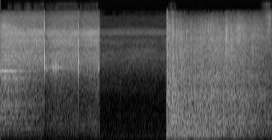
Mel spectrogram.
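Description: A butane gas can explodes in a safety test, sharp loud bursts with crackle, a brief gap of near silence, then a sudden roaring blast that continues strongly to the end.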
